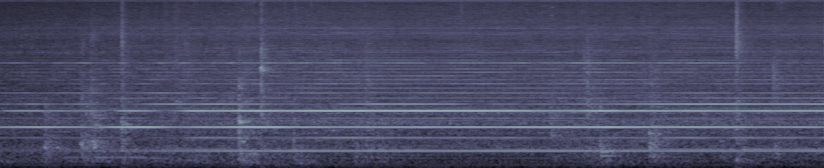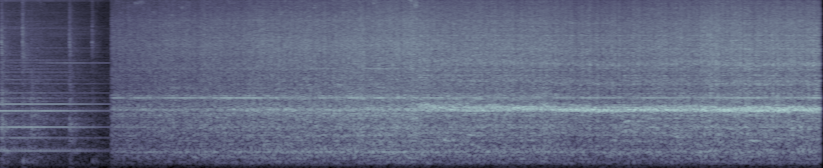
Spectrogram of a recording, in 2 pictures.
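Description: Underfloor wheel lathe turning a steam locomotive's leading-axle wheels to re-profile flanges that had worn too sharp. For the first twelve seconds the machine runs with a steady hum of several tones. Then the sound changes abruptly to a louder, rougher cutting noise with a steady high whine.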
